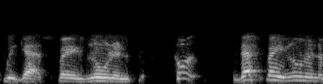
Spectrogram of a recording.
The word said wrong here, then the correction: Spade Lund: Spade Lund, yes indeed. Spade Lund. I said it wrong.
